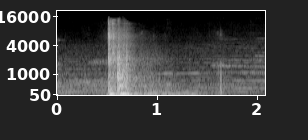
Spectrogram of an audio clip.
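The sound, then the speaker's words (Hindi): A door swings shut with a single solid thud that rings out briefly, followed about a second later by a faint click like a latch settling. No one speaks. “हाँ लेकिन टेंशन मत लो तुम दरवाज़ा बंद करके आराम से लेट जाओ”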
